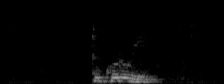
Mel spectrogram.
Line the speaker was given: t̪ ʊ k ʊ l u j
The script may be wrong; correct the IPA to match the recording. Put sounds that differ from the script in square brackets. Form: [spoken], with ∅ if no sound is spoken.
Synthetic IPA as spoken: t̪ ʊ k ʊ [ɾ] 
